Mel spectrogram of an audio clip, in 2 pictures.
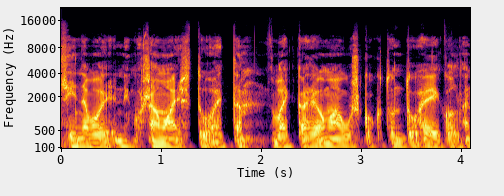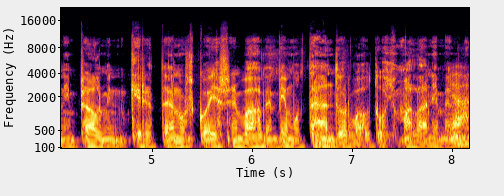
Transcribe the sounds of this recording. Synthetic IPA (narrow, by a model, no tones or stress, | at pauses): siːnæʋoiniŋkusɑmɑist̪uɑet̪ːæʋɑikːɑseomɑuskokut̪unt̪ṵːheikolt̪ɑnimpsɑlminkirjot̪ːɑjɑnuskoeijosseʋɑhʋempimut̪ːɑhænt̪urʋɑut̪uːjumɑlɑːnime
